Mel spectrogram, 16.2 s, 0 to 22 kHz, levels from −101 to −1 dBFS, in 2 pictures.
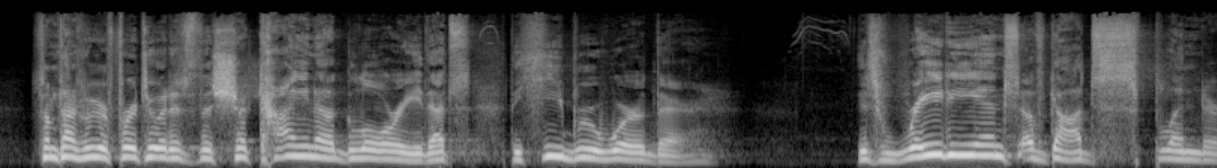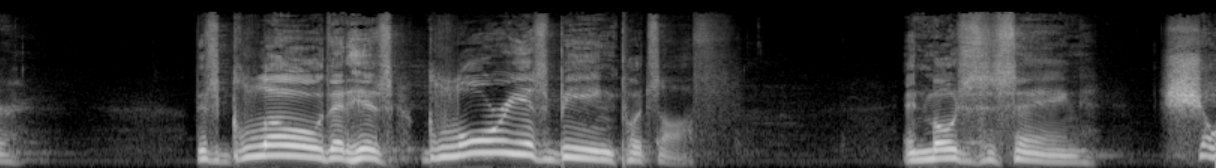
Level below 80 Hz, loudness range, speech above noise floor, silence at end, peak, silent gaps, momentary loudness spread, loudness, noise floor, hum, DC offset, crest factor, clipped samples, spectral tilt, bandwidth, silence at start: -68 dBFS; 6 LU; 49 dB; 0 s; -8 dBFS; none; 13 LU; -26 LUFS; -74 dBFS; none; under 0.1%; 18 dB; under 0.1%; -5 dB/octave; 17 kHz; 0.25 s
